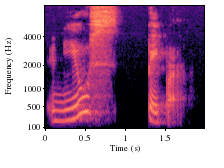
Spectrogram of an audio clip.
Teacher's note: What we do, we reduce the voiced sound and we make it voiceless. That's why when news is just by itself, it's news, pronounced with a za.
